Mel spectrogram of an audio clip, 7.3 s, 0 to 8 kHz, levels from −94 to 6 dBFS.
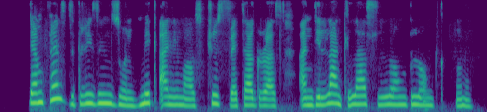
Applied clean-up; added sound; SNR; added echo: neural mask model DeepFilterNet 3.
